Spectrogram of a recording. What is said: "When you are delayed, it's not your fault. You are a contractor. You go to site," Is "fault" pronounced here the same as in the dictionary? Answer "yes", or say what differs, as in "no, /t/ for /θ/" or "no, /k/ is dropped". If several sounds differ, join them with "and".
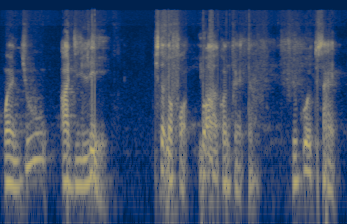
no, /l/ is dropped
